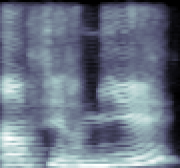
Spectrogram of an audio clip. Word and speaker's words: infirmier: Y ahí se saca la E final y no se pronuncia la R. Au masculin, infirmier.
